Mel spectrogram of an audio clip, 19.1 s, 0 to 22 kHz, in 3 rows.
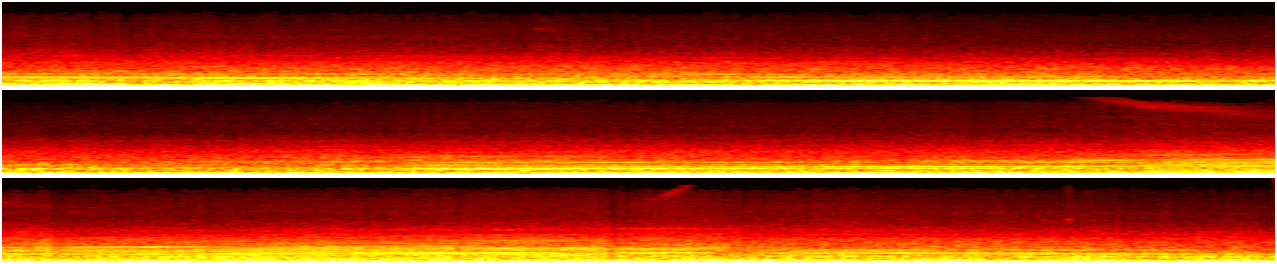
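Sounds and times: car engine at highway speed: 0:00.0 - 0:19.0.

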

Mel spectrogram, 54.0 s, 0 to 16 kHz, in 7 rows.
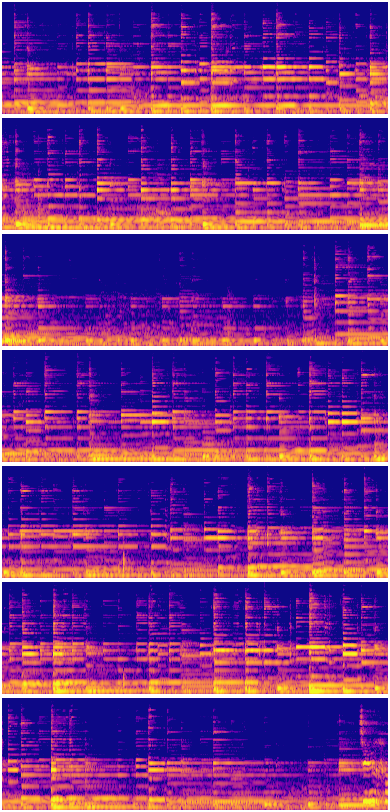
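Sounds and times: fingerpicked acoustic guitar: 0:00.0 - 0:54.0.

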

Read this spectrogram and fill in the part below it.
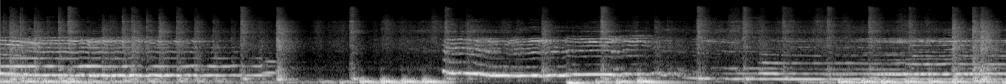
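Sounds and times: woman singing operatic note: 0:04.8 - 0:10.0
drum hits: 0:05.7 - 0:10.0.

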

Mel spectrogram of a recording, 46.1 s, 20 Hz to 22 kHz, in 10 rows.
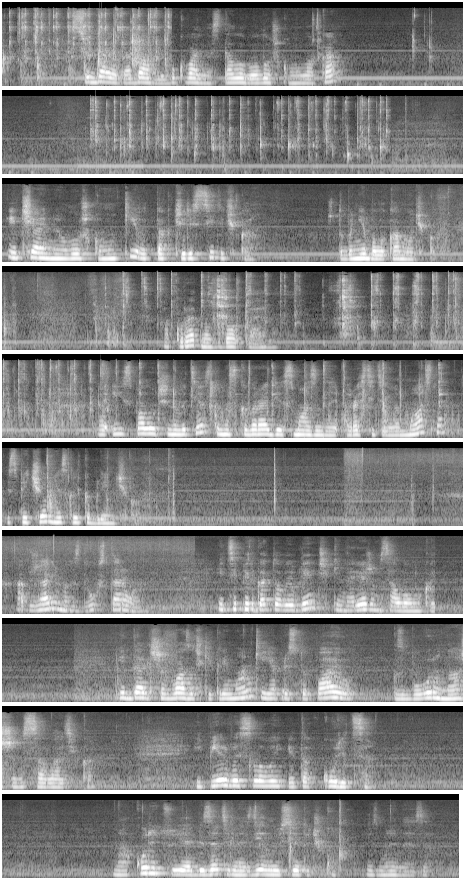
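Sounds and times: fork whisking in bowl: 0:00.0 - 0:01.8, 0:02.9 - 0:08.6, 0:14.7 - 0:24.8
batter sizzling in a frying pan: 0:26.4 - 0:29.6.

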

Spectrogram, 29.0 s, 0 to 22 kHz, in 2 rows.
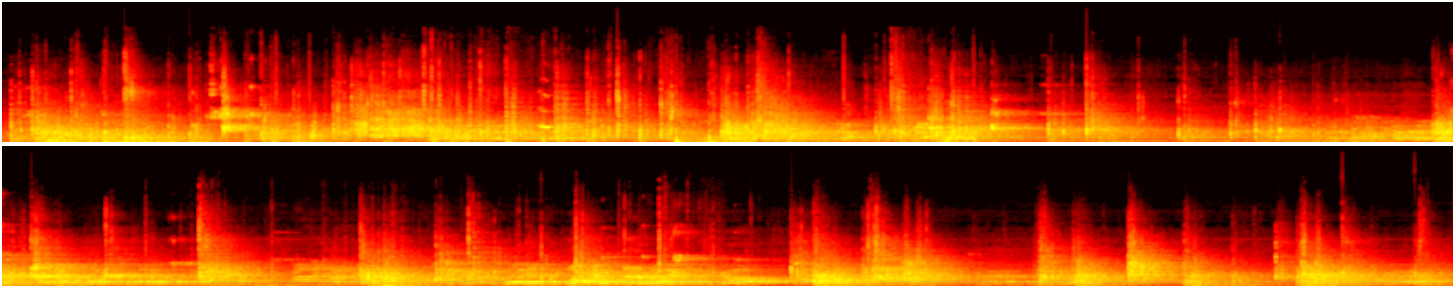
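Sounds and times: hockey sticks and ball clacking: 0:00.0 - 0:29.0
players calling out: 0:00.1 - 0:22.6.

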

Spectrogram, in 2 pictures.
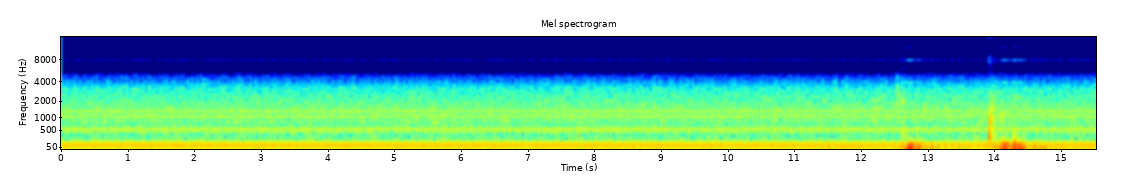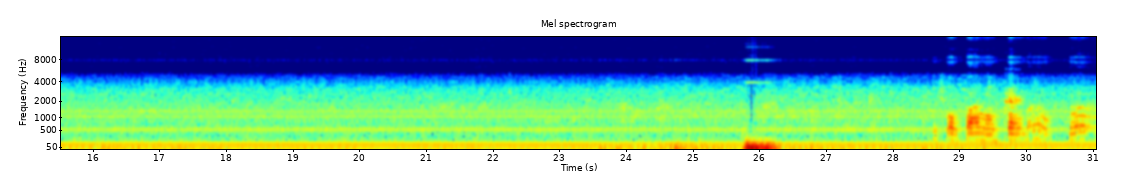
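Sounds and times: electrical mains hum: 0:00.0 - 0:31.0
short low thump: 0:13.8 - 0:14.6, 0:25.8 - 0:26.3.

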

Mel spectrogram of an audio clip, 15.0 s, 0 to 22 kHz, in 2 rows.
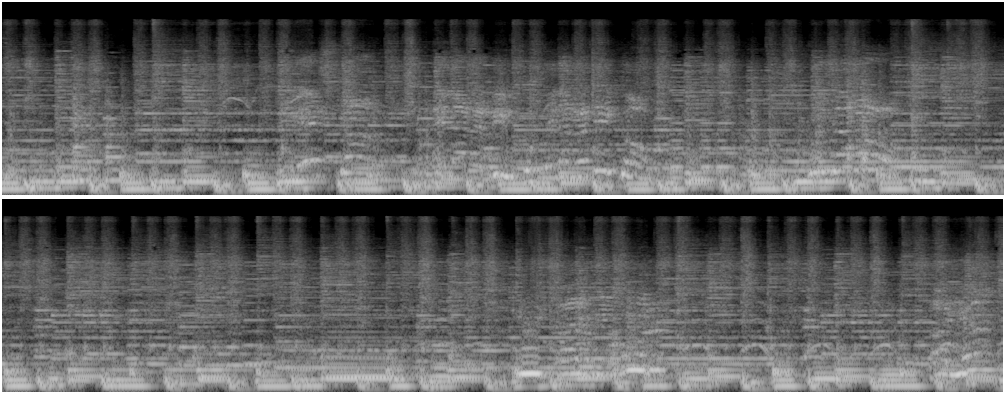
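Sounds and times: live dance band playing: 0:00.0 - 0:15.0.

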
